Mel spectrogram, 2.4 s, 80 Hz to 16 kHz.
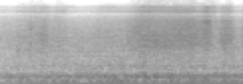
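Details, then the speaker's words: Late-model Sea Ray 370 Sundancer marine generator, load just removed, running a minute or two to cool: steady, even drone with constant low hum, no knocks or surging; runs smoothly unloaded at raised RPM. "I like the generator to run for a minute or two after you take the load off of it, just to kind of help it cool down, get to its, you know, when you unload a generator, the RPMs come up."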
